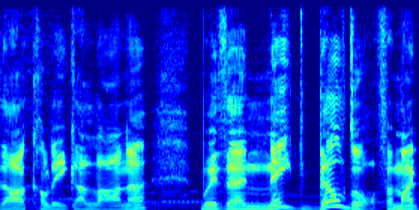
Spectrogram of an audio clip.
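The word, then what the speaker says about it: Bihldorff: And this comes from an interview that Zeon did um with our colleague Alana with Nate Buildorf. Am I pronouncing that correctly?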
